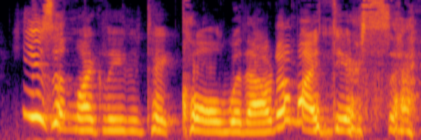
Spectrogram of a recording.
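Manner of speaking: a callous thief laughing it off; loud mocking old woman; brazen charwoman. Charwoman brags about her theft.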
